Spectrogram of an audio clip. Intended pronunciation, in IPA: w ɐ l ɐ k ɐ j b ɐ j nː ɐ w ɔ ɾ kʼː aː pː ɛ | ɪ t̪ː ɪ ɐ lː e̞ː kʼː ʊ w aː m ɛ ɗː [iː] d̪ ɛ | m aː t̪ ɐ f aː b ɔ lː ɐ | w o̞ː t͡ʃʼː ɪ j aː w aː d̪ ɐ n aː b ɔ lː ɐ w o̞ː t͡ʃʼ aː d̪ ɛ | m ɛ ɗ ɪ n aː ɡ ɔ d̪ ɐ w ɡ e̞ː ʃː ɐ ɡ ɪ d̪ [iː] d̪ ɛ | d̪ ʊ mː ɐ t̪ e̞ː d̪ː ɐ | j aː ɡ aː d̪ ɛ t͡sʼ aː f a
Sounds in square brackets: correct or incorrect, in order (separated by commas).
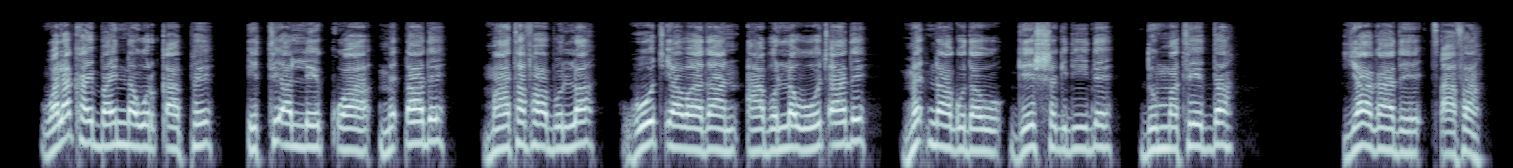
incorrect, correct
